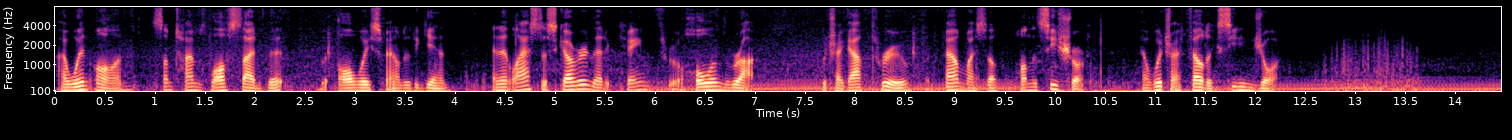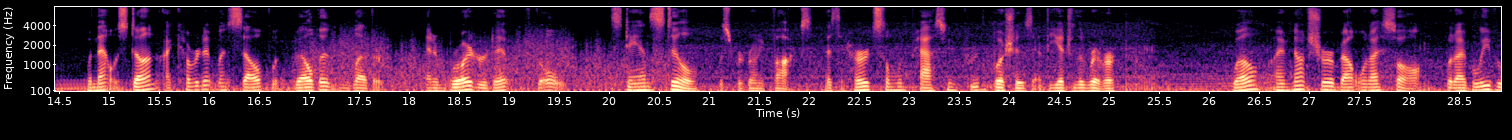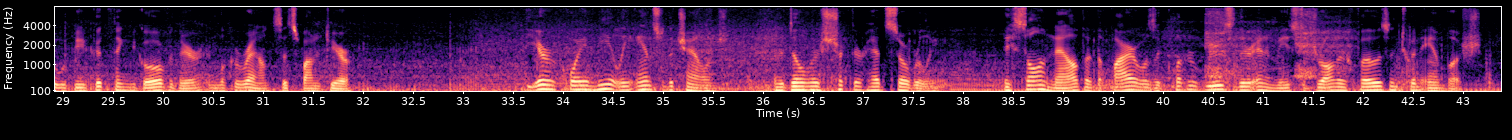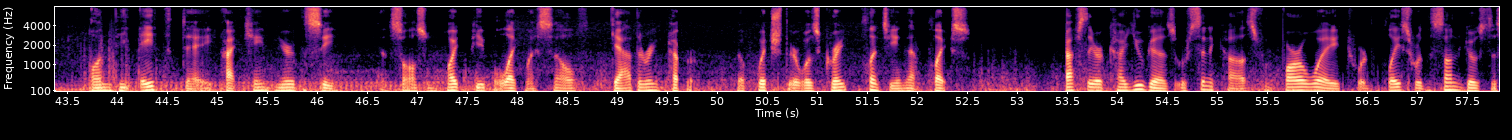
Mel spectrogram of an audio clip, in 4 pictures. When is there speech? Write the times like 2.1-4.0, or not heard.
0.0-12.2, 14.8-25.1, 26.2-32.0, 33.6-37.8, 38.4-52.5, 53.5-57.7.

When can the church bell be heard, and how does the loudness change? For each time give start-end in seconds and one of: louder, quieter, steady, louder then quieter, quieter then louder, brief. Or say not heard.
not heard.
